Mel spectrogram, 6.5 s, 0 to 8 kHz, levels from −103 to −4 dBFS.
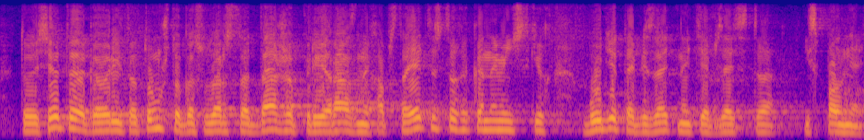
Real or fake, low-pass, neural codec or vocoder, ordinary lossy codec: real; 7.2 kHz; none; none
